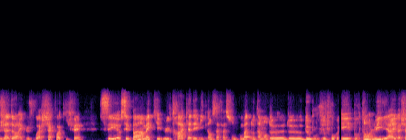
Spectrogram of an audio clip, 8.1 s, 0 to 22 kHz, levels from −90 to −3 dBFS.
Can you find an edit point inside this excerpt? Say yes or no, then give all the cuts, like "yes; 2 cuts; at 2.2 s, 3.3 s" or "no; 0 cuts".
yes; 2 cuts; at 2.4 s, 6.7 s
